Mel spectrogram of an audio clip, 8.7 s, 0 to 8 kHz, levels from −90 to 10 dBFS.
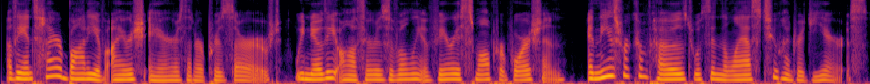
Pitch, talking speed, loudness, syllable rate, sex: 185 Hz, 205 wpm, -19 LUFS, 6.0 syllables/s, female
